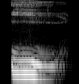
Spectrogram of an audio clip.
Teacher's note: la i con tilde suena como una i cerrada, mucho más parecida a la del español, pero más marcada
